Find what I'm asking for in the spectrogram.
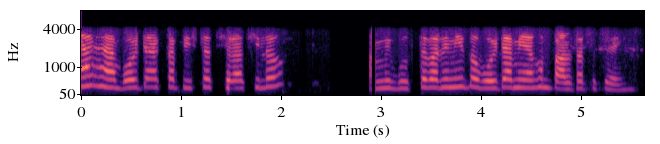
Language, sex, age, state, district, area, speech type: Bengali, female, 45-60, West Bengal, Darjeeling, urban, conversation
